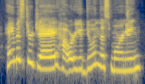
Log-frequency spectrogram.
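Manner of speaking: loud, high-pitched hello; big, high, welcoming shout-out; excited greeting. Real, not acted. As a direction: call out brightly to someone just arriving. Calling a greeting to arriving viewer.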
